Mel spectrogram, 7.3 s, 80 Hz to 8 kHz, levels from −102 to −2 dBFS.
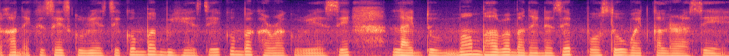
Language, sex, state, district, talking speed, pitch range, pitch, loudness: Nagamese, female, Nagaland, Dimapur, 190 wpm, 130-150 Hz, 135 Hz, -19 LUFS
